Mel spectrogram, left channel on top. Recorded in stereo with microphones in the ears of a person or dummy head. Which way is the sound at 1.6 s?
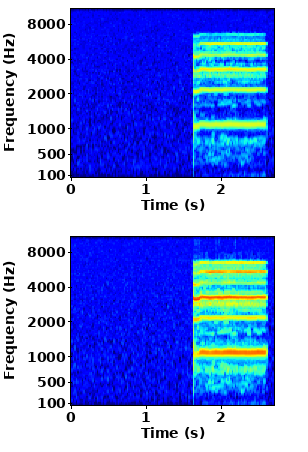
45° right (ahead or behind).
